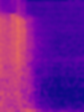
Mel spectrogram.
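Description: Minecraft piston door opening or closing, a single loud thud-like clunk that quickly fades to near silence.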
